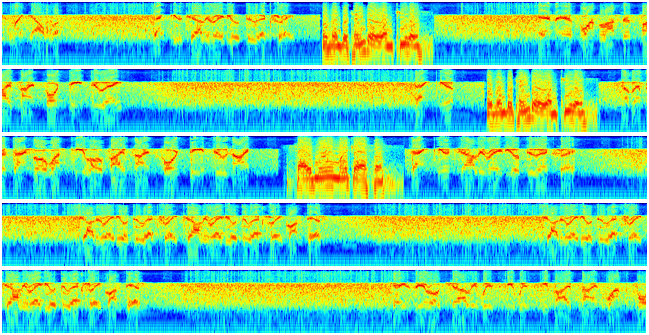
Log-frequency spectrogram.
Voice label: USB 28MHz; ARRL10M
